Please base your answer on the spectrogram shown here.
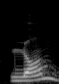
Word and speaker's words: Lawm: Pronunciation है L, I mean spelling is LAWM. Lom basically means joy and in Mizo, and this brand is called Lom from the Hills.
